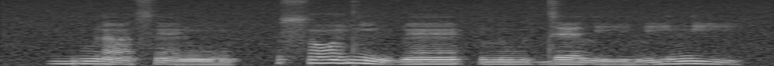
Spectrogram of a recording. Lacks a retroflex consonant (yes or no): yes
